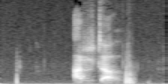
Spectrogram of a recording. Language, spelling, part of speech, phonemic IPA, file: Welsh, ardal, noun, /ˈardal/, Cy-ardal.ogg
- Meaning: area, district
